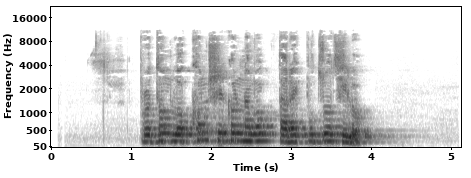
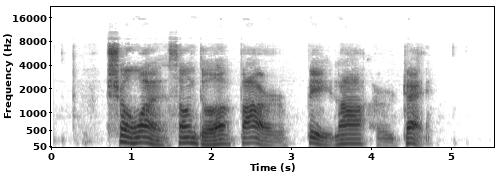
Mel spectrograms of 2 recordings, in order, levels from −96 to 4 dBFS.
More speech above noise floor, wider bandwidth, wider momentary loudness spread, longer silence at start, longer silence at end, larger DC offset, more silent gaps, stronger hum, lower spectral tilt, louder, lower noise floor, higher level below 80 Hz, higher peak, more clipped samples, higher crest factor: second, 51 dB vs 63 dB; first, 10.5 kHz vs 9.2 kHz; second, 6 LU vs 9 LU; first, 1.1 s vs 0.7 s; first, 1.1 s vs 0.9 s; neither; neither; neither; first, -6.5 dB/octave vs -4.5 dB/octave; about the same, -19 LUFS vs -17 LUFS; second, -69 dBFS vs -81 dBFS; second, -68 dBFS vs -60 dBFS; about the same, -4 dBFS vs -2 dBFS; neither; about the same, 18 dB vs 16 dB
